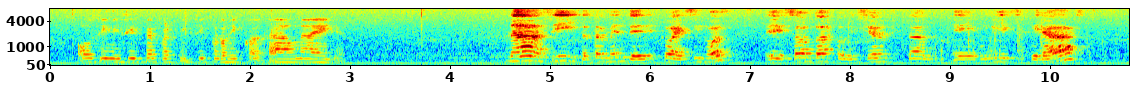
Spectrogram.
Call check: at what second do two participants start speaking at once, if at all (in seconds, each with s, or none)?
none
